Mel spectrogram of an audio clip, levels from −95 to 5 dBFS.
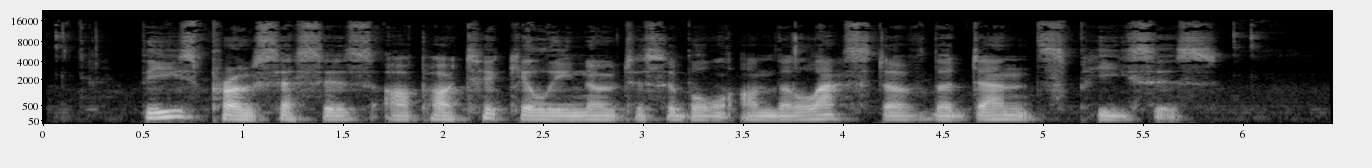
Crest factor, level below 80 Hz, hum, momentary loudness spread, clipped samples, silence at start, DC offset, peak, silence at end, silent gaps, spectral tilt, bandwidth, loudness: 24 dB; -58 dBFS; none; 10 LU; under 0.1%; 0.5 s; under 0.1%; -2 dBFS; 0.6 s; none; -5.5 dB/octave; 16.5 kHz; -25 LUFS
